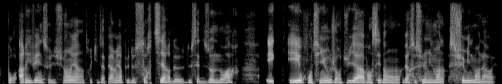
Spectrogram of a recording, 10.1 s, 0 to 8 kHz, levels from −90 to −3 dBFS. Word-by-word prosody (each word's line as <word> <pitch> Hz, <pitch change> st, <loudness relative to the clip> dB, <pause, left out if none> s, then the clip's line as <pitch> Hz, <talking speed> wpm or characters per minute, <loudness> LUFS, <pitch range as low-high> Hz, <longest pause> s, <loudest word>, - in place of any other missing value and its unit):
pour 80 Hz, -, -6 dB
arriver 170 Hz, +1 st, +3 dB
à -, -, +3 dB
une 160 Hz, -2 st, -1 dB
solution 140 Hz, -9 st, -4 dB
et -, -, +1 dB
à 150 Hz, -, -2 dB
un 140 Hz, -, -9 dB
truc 185 Hz, +5 st, -14 dB
qui 175 Hz, -, -16 dB
nous 155 Hz, -, -9 dB
a -, -, -5 dB
permis 155 Hz, +4 st, -2 dB
un -, -, 0 dB
peu 175 Hz, -, -9 dB
de 145 Hz, -2 st, -6 dB
sortir 160 Hz, 0 st, 0 dB
de 140 Hz, +1 st, -5 dB
de 180 Hz, +1 st, -10 dB
cette 140 Hz, -3 st, -7 dB
zone 150 Hz, -2 st, -2 dB
noire, 165 Hz, +8 st, -1 dB, 0.5 s
et 165 Hz, -4 st, +3 dB
q -, -, -45 dB, 0.3 s
et 170 Hz, +4 st, +8 dB
on -, -, +2 dB
continue 155 Hz, 0 st, 0 dB
aujourd'hui 160 Hz, +2 st, 0 dB
à 140 Hz, -2 st, +7 dB
avancer 140 Hz, +1 st, -1 dB
dans 75 Hz, +1 st, -2 dB
vers -, -, -2 dB
ce 160 Hz, -, -5 dB
cheminement-là 150 Hz, -1 st, -1 dB
cheminement-là, 155 Hz, -5 st, 0 dB
ouais. -, -, -9 dB
150 Hz, 215 wpm, -26 LUFS, 140-165 Hz, 0.5 s, et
